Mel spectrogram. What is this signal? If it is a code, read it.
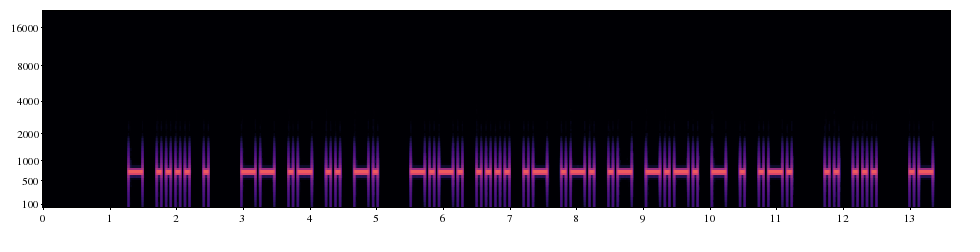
Morse code, heard as a keyed tone, about 17 wpm, 700 Hz. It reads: THE MAIN CHARACTER IS A
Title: Additional Easy Phrases 17wpm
